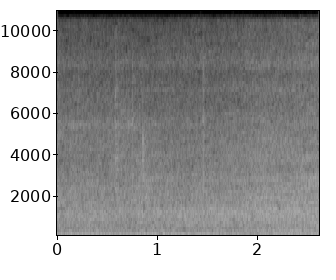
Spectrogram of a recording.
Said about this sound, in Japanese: 今日はなかなかな車が多いですね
